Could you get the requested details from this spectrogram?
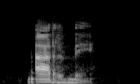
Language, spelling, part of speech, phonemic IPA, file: Occitan, arbe, noun, /ˈaɾbe/, LL-Q35735-arbe.wav
- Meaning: alternative form of arbre (“tree”)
